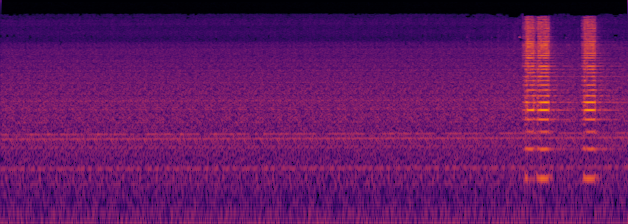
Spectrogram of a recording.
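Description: A diesel bus engine drones while cruising.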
